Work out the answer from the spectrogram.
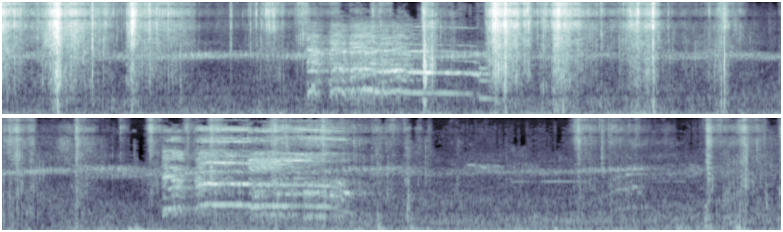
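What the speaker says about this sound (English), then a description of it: "Leave my chickens alone." Roosters crow twice at moderate distance among clucking chickens, with scattered footsteps, rustling and handling knocks in a farmyard.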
